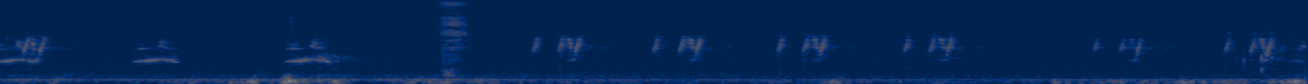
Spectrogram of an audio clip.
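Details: Black francolin (kala teetar) calling, linked to quail hunting: harsh, grating phrases of short buzzy notes, some paired, repeated through the recording over a steady low hum and faint background noise.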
